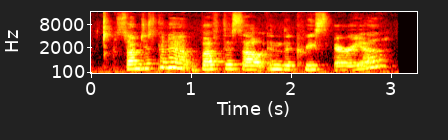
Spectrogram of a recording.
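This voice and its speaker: A woman with an American accent and an unremarkable speaking voice, fairly high in pitch, at a moderate pace. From California. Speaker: beauty youtuber. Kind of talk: makeup tutorial. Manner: casual chatty.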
